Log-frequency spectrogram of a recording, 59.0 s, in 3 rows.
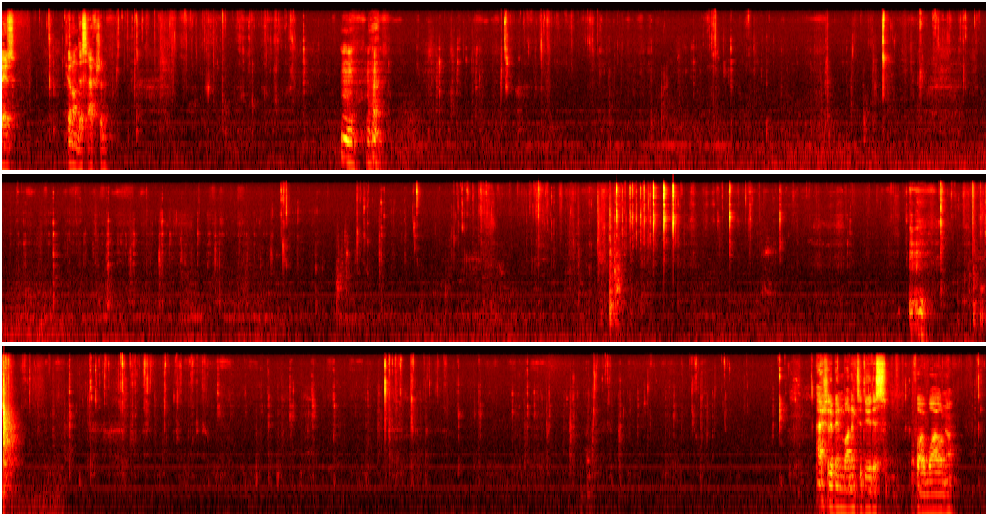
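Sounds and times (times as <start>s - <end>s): faint low hum: 0.0s - 59.0s
person chewing and biting: 2.3s - 6.4s, 8.6s - 55.6s.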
